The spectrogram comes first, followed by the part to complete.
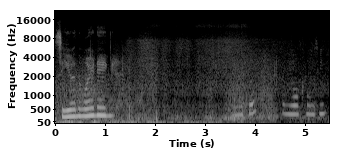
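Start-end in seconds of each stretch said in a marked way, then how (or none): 3.5-5.4 sleepy talk to pet. Real, not acted. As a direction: coo gently to a sleepy pup. Tucking in the dog.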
